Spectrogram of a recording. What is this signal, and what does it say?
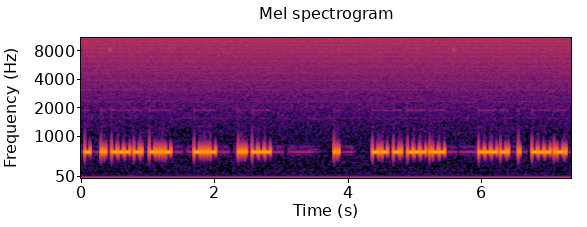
Morse code, heard as a keyed tone, about 48 wpm, 630 Hz. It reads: TION <BT> <BT> SO I KNOW ONE OR
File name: archived / CRSnet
